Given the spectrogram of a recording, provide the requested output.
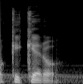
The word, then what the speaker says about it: Cicero: Mě by zajímalo, a to je otázka, kterou si kladu pokaždé, jestli se skutečně tehdy vyslovovalo Cicero Kikero, a jak vlastně máme možnost to zjistit? – To, to je úplně nepochybné, tohle, tohle je jasné a to se třeba, eh, to vyslovování co jako k eh, se úplně jednoduše dokáže tím, že řecké texty ze eh, stejné doby přepisují vlastně jejich jména s kapou řeckou.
